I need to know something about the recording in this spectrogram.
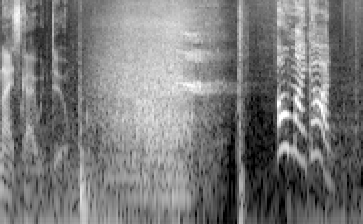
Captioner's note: tire screeches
